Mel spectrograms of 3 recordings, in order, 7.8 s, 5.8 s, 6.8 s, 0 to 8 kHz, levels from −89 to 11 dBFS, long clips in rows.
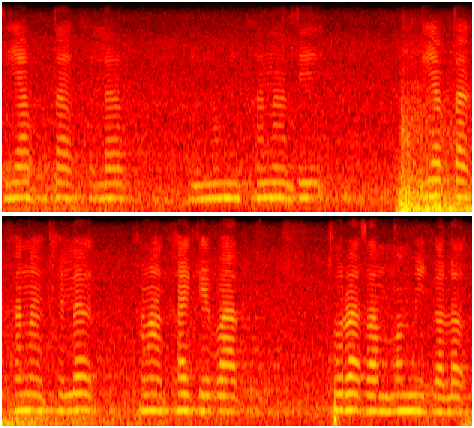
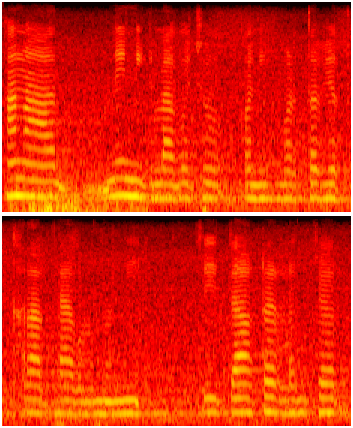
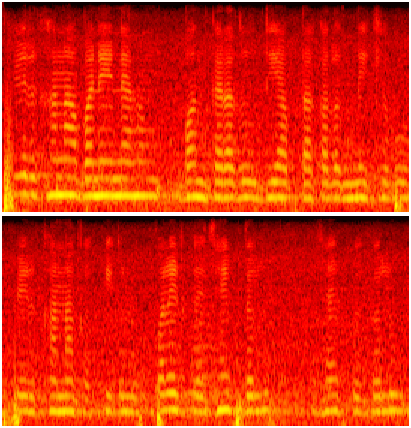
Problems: constant background noise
